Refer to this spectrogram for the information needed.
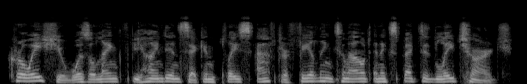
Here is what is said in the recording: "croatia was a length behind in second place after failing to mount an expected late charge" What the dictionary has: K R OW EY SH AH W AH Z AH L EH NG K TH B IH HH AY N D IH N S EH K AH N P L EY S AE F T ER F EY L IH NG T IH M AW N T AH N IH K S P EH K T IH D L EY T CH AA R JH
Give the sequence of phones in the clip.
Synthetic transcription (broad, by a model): K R OW EY SH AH W AH Z AH L EH NG K TH B IH HH AY N D IH N S EH K AH N P L EY S AE F T ER F EY L IH NG T IH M AW T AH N IH K S P EH K T IH D L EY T CH AA R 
